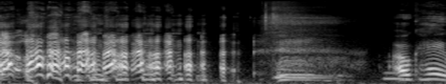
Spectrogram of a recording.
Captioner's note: laughter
